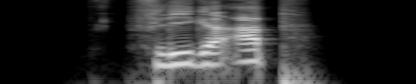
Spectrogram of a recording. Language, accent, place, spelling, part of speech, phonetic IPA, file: German, Germany, Berlin, fliege ab, verb, [ˌfliːɡə ˈap], De-fliege ab.ogg
- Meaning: inflection of abfliegen: 1. first-person singular present 2. first/third-person singular subjunctive I 3. singular imperative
